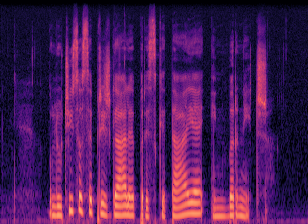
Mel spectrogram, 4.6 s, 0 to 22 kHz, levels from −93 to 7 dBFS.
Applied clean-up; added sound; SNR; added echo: none; none; none; none.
